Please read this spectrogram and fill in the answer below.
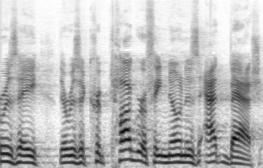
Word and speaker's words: Atbash: And at the time of Ezekiel, there was a cryptography known as Atbash. A-T-B-A-S-H is the English pronunciation.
